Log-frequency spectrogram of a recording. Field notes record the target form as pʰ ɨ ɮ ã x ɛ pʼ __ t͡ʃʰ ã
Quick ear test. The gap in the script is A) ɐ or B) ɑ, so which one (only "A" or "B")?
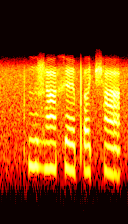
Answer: A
